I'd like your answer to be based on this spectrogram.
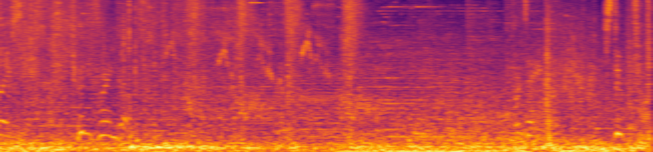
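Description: Confringo explosion spells in the video game Hogwarts Legacy: dense, continuous booms and crashing blasts overlapping loudly with clattering combat effects, no pause between hits.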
